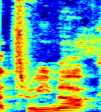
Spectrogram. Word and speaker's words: Threema: Gut, also äh, was ist denn überhaupt äh, Threema, Trema? Wie spricht man es eigentlich richtig aus? – Ja, Threema. Ja, Threema ist, ist, steht für 3, also 3 in Englisch und MA für Message Application und das 3,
